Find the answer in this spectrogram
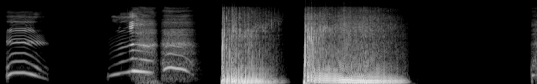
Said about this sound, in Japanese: またやっちゃいました。やっぱり臭いですよね。私のおなら、ほぼうんこみたい。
